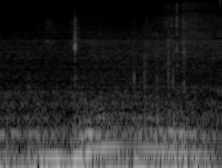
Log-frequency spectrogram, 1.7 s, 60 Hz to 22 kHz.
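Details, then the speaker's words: 2004 Chevrolet Corvette C5 after aftermarket head unit install with Axxess harness, engine running: low steady rumble, no whine from the speakers; fixed by maxing the harness gains on all four channels, not by extra ground. "So, the fix was don't turn it down, we maxed it out. So, we maxed all four channels out and we have no noise road noise anymore."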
